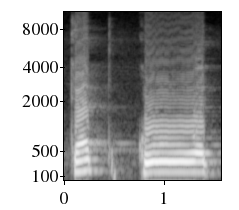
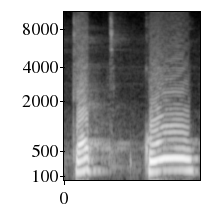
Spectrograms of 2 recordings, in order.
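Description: First: كتكوت very slowly as "kat-kūūt"; stopped with sukun. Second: كتكوت higher, very slowly as "kat-kū-tun"; linked-form كتكوت with the final t voweled; voweled ending. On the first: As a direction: say كتكوت closing on a bare t, no vowel after. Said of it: "هقف بالسكون". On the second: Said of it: "بالتشكيل اتنطقت تاء". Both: Shown as a demonstration.

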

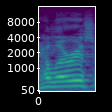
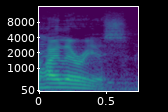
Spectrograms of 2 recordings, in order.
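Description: First: Hilarious said hel-AIR-ious with a short e; the first take of hilarious as hel-AIR-ious; hel pronunciation. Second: Hilarious said high-LAIR-ious with a long i; the second take of hilarious as high-LAIR-ious; high pronunciation. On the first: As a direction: start hilarious with hel, not high. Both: Shown as a demonstration. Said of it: "Is it hilarious or hilarious?".

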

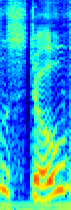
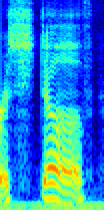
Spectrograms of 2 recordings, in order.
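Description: First: Said in the usual way. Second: "stove" said as "stuv"; short "uh" vowel in "stove"; altered vowel in "stove". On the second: Shown as a demonstration. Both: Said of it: "is it called a stove or a stove?".

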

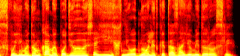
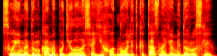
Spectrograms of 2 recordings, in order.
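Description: First: Says «їхні однолітки» with the correct possessive їхні; careful corrected «їхні однолітки», clearly set right; corrected form їхні. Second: Says «їх однолітки» with the wrong pronoun їх; «їх однолітки», the error form, said plainly as a slip. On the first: Teacher gives the correct sentence to the pupils: «їхні однолітки». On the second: Teacher repeats the pupils' mistake: «їх однолітки». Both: Shown as a demonstration. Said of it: "Чому не їх, а їхні однолітки?".

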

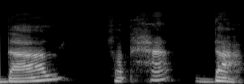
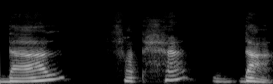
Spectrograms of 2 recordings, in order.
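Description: The two takes are said the same way.

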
